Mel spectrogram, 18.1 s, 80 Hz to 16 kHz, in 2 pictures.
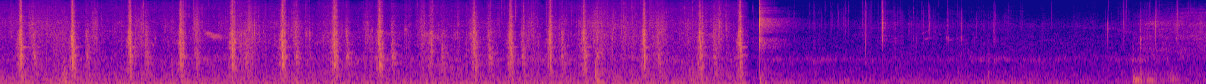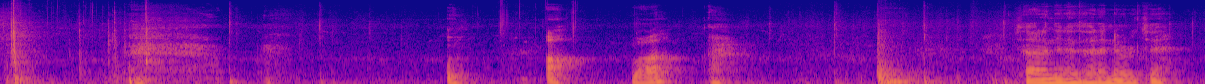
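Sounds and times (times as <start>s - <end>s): tea shoots snapping: 0.0s - 8.8s.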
